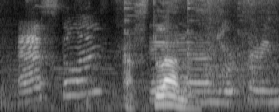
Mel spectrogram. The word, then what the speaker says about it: Aztlan: AZTLAN.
